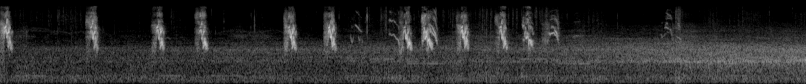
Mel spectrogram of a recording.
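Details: Sparrows in winter, 21 January 2018, one yellow-beaked: a clear series of about a dozen sharp, high chirps, first spaced roughly every half second, then quickening, before fading into soft rushing noise.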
